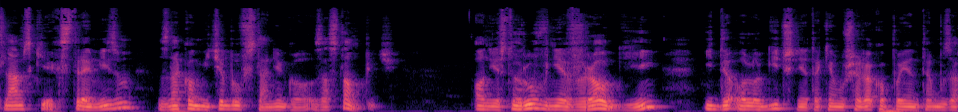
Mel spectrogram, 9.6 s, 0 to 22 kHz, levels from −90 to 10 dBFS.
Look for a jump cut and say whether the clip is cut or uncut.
uncut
